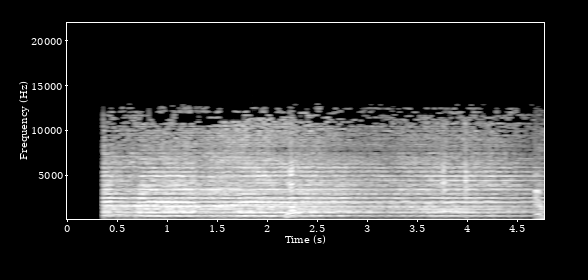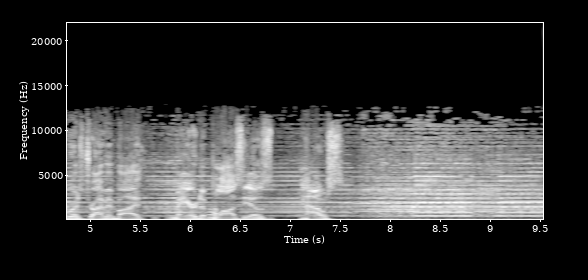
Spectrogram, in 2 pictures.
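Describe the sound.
Many car horns blare at once in a sustained, overlapping, loud chorus that runs the whole time, drivers honking at night in front of Gracie Mansion, Mayor de Blasio's mansion on the Upper East Side of Manhattan, while a man talks briefly over the din partway through.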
